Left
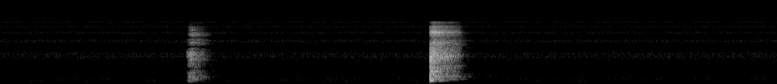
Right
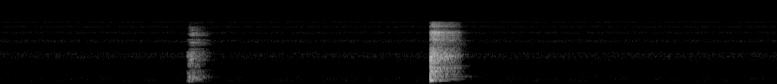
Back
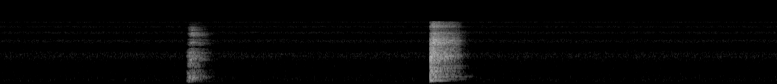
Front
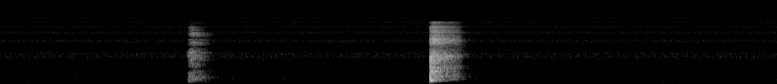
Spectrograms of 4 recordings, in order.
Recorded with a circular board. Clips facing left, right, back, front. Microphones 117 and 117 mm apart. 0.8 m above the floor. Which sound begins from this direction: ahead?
A snare drum, at 4.3 s.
